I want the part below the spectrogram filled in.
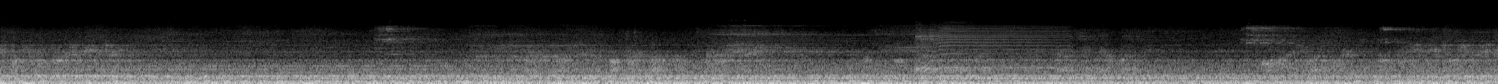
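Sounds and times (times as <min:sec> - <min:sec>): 
spaceship ambience in space surround: 0:00.0 - 0:14.9.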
